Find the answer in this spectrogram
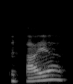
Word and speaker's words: Pitaya: Pitaya?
